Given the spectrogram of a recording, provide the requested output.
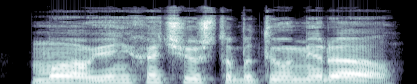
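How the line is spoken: Wailing scream. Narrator (Russian): завопила Дафна

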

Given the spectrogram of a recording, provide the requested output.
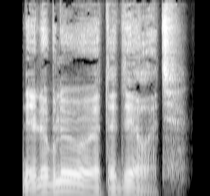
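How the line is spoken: Tired sigh. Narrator (Russian): устало вздохнул Август Никифорович

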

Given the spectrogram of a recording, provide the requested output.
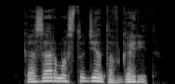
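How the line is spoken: Trembling voice. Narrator (Russian): поделилась девушка дрожащим голосом

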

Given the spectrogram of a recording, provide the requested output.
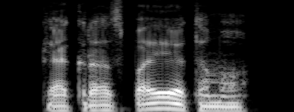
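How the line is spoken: Calm. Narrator (Russian): спокойно ответил я

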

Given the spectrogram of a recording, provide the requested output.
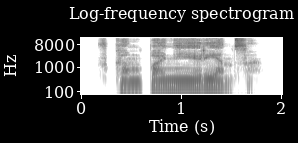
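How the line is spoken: Reminding through clenched teeth. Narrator (Russian): напомнил в свою очередь Айнан сквозь зубы

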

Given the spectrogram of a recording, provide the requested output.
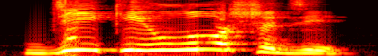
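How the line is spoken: Exclamation. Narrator (Russian): воскликнул Селиверстов

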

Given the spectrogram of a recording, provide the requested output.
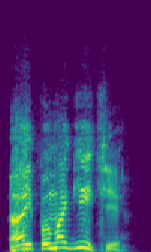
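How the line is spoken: Convulsed with laughter. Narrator (Russian): Алена Зайчикова заходилась от хохота

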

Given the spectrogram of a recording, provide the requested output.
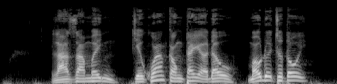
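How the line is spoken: Loud voice. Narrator (Vietnamese): đội trưởng Trần lớn tiếng nói

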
